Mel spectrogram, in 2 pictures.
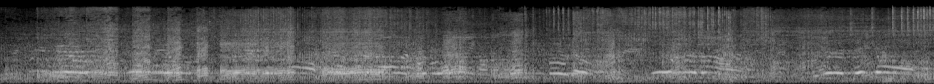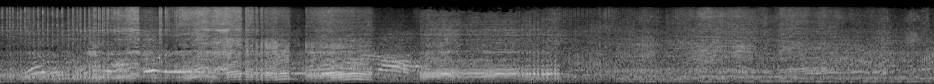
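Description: Three-wheeler ATVs racing in the open class of a county fair motocross event, engines whining and rising in pitch as they pass, continuous and fairly distant, with an announcer speaking over the noise.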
